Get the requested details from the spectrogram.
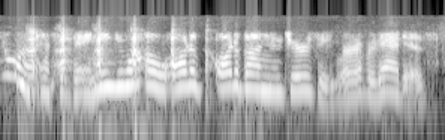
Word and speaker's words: Audubon: Audubon. Across my heart, I'm pronouncing it correctly.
